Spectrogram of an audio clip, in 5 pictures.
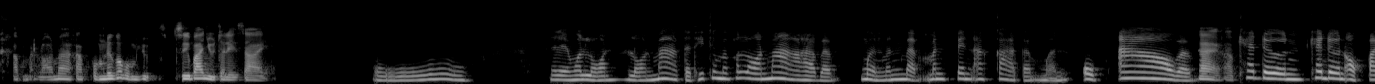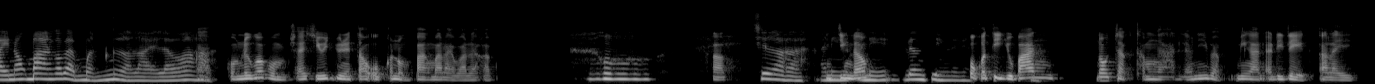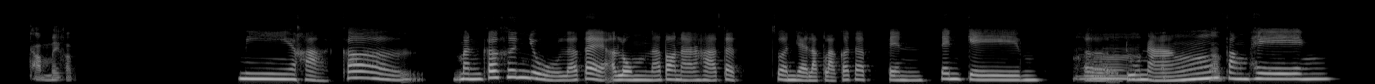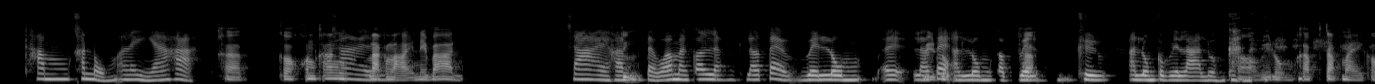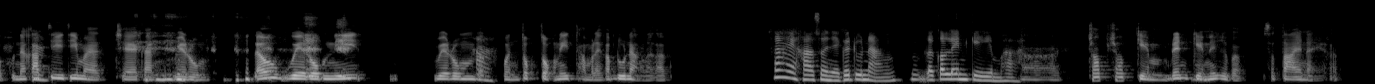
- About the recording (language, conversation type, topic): Thai, unstructured, คุณชอบทำกิจกรรมยามว่างอะไรมากที่สุด?
- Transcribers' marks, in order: tapping; laugh; other background noise; laugh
